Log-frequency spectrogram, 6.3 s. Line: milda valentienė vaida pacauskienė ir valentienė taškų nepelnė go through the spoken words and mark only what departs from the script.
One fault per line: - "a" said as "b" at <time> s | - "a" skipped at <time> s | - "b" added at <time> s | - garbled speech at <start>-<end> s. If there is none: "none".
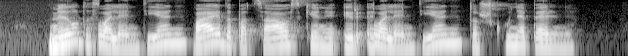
none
